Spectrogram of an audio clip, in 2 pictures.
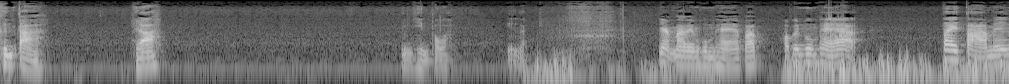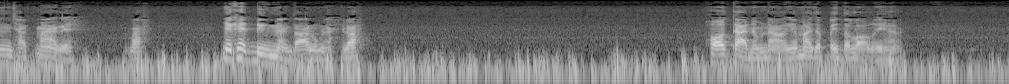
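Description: A young man talks casually, close to a phone microphone.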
